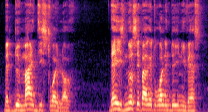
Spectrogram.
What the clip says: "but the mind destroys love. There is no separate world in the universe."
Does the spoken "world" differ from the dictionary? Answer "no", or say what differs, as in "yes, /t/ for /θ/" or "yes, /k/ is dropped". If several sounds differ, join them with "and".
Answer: yes, /d/ is dropped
